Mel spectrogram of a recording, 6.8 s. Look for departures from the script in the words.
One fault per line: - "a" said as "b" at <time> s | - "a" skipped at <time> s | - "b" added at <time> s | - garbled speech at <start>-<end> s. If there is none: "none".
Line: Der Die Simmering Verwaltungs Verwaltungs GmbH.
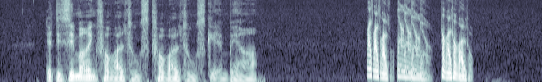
none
